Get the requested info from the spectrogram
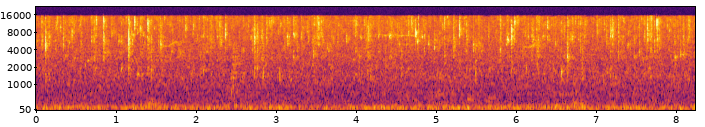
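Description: Faint wind rumbling on the microphone, with scattered light ticks throughout.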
